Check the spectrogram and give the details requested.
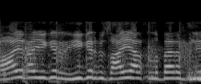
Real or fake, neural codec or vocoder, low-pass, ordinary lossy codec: real; none; none; none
